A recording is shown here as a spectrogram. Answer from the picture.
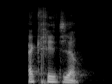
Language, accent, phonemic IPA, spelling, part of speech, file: French, France, /a.kʁi.djɛ̃/, acridien, adjective / noun, LL-Q150 (fra)-acridien.wav
- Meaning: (adjective) acridian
